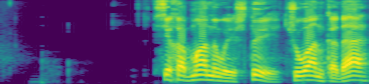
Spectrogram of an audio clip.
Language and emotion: Russian, angry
